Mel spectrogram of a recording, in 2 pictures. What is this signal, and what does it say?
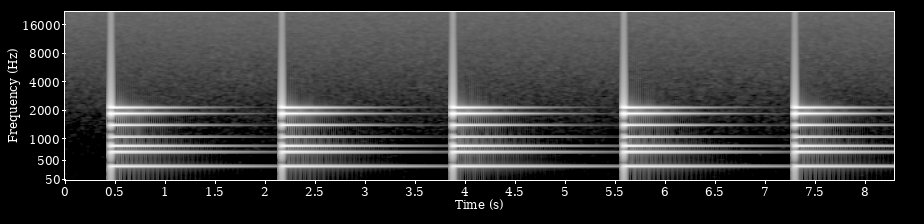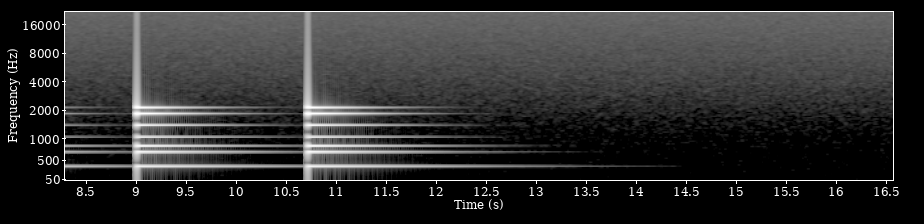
Clock strike, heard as a bell. 7. Seven o'clock.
